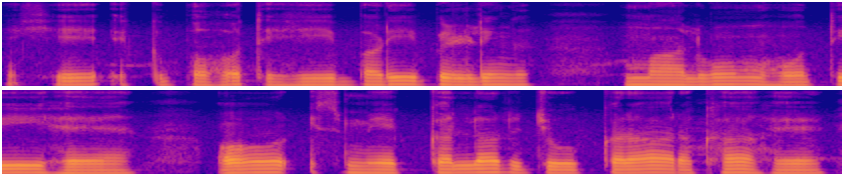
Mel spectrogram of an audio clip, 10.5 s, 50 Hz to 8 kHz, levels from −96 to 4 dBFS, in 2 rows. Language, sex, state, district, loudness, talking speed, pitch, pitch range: Hindi, male, Uttar Pradesh, Jyotiba Phule Nagar, -27 LUFS, 90 wpm, 115 Hz, 110-120 Hz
